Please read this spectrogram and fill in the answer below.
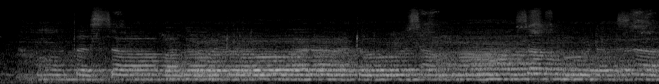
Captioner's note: chanting in foreign language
